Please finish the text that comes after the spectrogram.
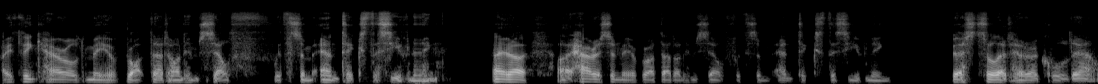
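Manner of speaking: hushed, confidential whisper spoken as an aside. Leaning over to a party member after a punch: whispering in character. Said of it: "I'm just gonna whisper".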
